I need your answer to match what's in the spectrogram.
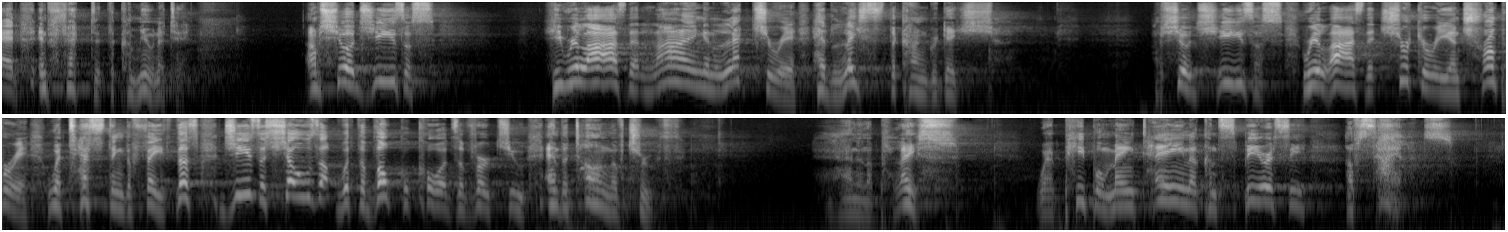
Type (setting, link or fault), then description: setting, large echoing room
